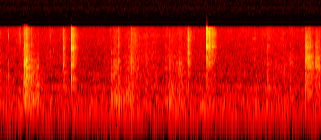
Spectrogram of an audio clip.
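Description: Light clicks and rustles of plastic dolls and dollhouse pieces being handled and set down, about half a dozen scattered sounds with quiet gaps between.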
